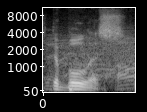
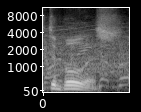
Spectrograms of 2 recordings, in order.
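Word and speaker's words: Dabulas: second half i think the most mispronounced name in the league this year so far has been mike the bullis it is dabulis let's go to the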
